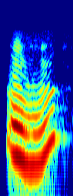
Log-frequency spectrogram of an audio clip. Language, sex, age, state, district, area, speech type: Assamese, female, 45-60, Assam, Sivasagar, rural, conversation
